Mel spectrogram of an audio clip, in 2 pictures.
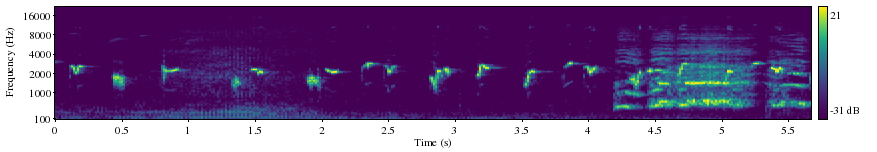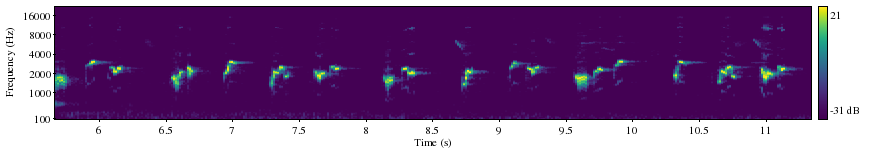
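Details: Yellow-vented bulbul singing a long ropelan song, a rapid continuous sequence: crisp repeated chirps at about two to three per second, interrupted early by a loud harsh rasping burst, with a brief rustling noise near the start.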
